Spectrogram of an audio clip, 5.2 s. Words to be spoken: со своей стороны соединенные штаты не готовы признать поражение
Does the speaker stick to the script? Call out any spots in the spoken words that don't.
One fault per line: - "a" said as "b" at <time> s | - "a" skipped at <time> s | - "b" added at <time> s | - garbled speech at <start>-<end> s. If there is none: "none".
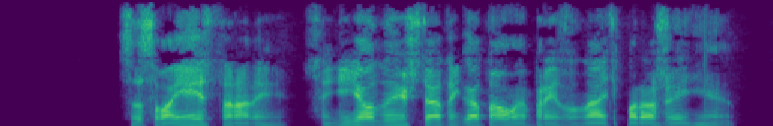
- "не" skipped at 3.1 s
